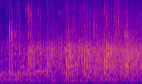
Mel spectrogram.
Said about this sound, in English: I got the same golf clap in the first service.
